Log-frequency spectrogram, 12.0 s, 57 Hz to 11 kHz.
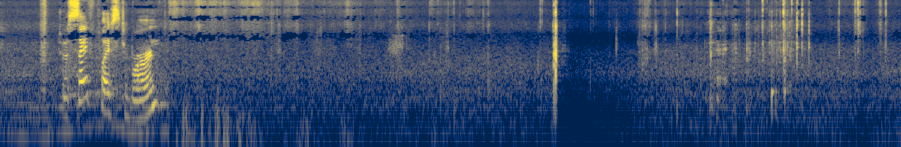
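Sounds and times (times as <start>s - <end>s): rustling handling noise: 2.3s - 6.6s.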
